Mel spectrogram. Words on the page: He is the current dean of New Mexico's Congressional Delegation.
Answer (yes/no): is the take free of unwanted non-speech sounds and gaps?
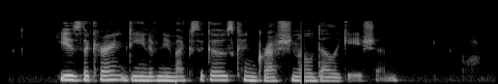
no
